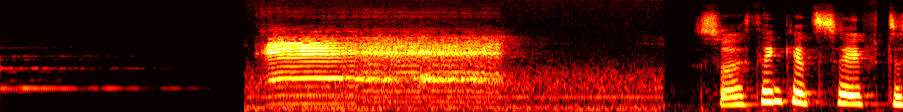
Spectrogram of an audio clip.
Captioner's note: sheep noises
